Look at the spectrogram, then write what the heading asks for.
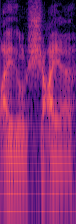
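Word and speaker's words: Idyllshire: maybe it's idol sure or idol shire if you want to pronounce it properly but as someone who lives in a shire i don't pronounce it properly you just pronounce it sheer because it's regional accent that's the excuse i'm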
